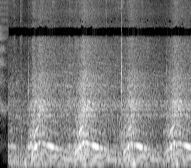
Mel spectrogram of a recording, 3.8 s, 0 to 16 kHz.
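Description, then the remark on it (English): A Porsche 911 S/T engine revs sharply four times in quick succession, each blip climbing fast from idle to redline and dropping back, loud with a steady rhythm and no talking. “from idle to redline and back within a half a second.”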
